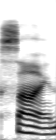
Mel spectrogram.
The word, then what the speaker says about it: sign: Or words starting with y like gnome, knack, sign. That g is typically silent. Gnome, sign.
